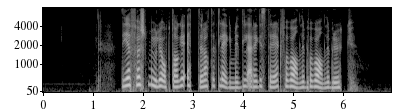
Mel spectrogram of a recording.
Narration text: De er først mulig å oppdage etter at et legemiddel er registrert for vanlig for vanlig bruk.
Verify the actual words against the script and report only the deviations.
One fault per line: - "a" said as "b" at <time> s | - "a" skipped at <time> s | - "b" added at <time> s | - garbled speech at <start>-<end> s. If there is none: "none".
none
